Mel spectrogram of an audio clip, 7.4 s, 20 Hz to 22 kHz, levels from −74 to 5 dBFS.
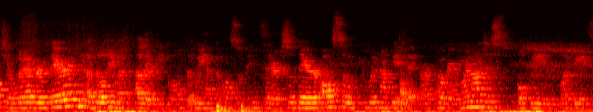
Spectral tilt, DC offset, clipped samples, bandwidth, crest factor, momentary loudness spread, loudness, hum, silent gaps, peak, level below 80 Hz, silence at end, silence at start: -6 dB/octave; under 0.1%; under 0.1%; 12 kHz; 14 dB; 10 LU; -29 LUFS; none; none; -10 dBFS; -34 dBFS; 0 s; 0 s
